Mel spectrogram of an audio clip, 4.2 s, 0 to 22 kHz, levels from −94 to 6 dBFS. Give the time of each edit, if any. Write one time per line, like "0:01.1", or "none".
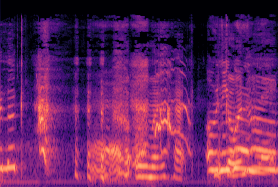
none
